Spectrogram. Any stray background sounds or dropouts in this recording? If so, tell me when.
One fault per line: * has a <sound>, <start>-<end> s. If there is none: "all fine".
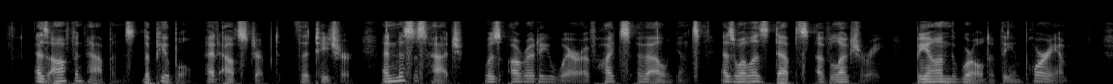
all fine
